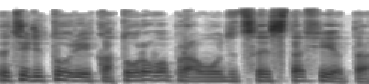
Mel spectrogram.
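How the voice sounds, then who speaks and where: A woman's pitch shifts in the usual way as she talks, the setting around her quiet. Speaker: sports event organizer; guest. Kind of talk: TV interview. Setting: TV studio. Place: studio. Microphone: lapel.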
